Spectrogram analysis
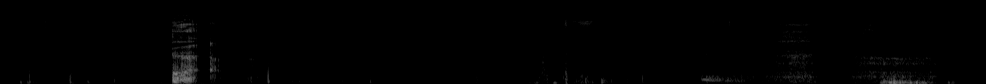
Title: More Burps!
